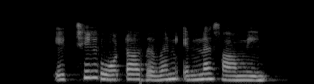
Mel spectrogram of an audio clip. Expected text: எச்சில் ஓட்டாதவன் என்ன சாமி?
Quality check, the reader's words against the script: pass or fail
pass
